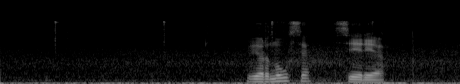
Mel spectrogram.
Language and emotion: Russian, neutral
